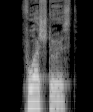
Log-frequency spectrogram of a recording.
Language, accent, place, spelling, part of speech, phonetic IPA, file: German, Germany, Berlin, vorstößt, verb, [ˈfoːɐ̯ˌʃtøːst], De-vorstößt.ogg
- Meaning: second/third-person singular dependent present of vorstoßen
